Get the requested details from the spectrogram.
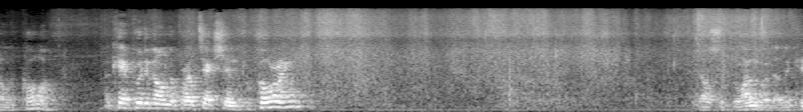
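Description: A fabric cape rustles and flaps as it is shaken out.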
